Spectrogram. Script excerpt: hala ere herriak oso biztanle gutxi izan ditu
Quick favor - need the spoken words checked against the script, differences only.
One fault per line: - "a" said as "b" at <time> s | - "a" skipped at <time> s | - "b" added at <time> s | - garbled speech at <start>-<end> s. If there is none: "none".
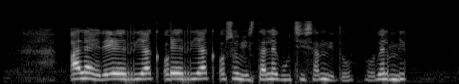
- "herriak" added at 1.8 s
- garbled speech at 3.6-4.1 s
